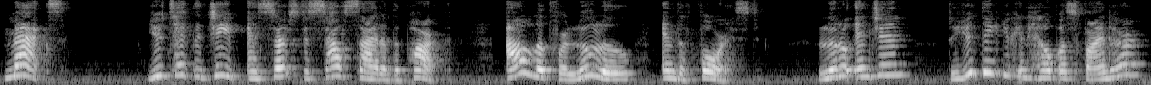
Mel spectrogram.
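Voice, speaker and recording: An earnest, caring zookeeper from a children's storybook, voiced by a woman reading aloud. She sounds fairly high and very expressive, like someone kindly taking charge. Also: slow, full character voice. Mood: decisive. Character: friendly, caring female safari park zookeeper.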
